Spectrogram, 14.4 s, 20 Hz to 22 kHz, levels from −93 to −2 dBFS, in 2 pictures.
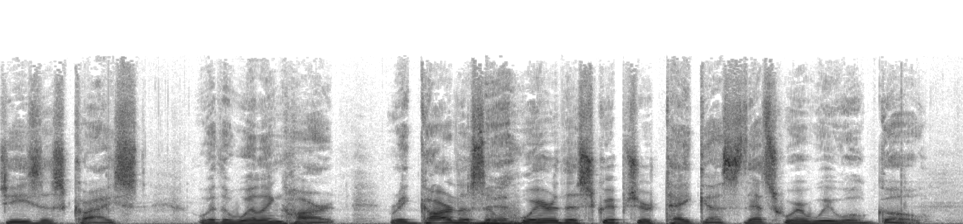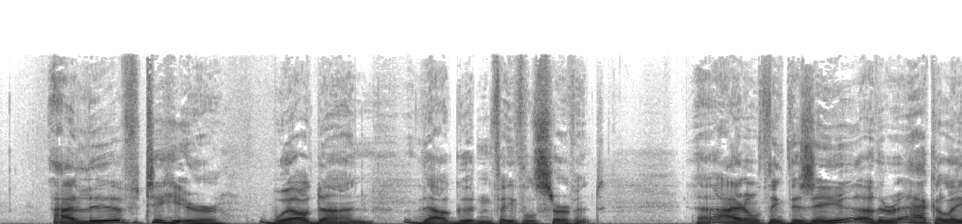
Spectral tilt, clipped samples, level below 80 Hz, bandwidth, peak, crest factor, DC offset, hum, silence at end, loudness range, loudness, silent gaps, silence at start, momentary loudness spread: -5 dB/octave; under 0.1%; -40 dBFS; 17 kHz; -6 dBFS; 14 dB; under 0.1%; none; 0 s; 4 LU; -20 LUFS; none; 0 s; 10 LU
